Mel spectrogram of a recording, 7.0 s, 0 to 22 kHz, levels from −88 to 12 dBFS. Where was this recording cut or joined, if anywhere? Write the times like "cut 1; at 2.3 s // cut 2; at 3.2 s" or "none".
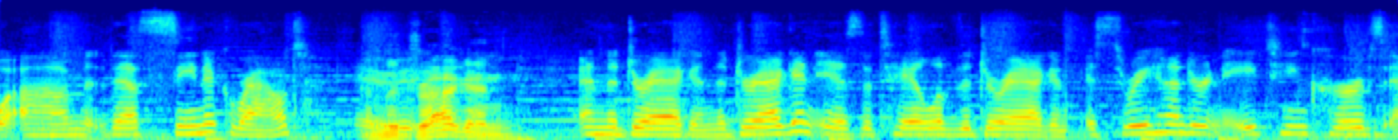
cut 1; at 1.8 s // cut 2; at 5.3 s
